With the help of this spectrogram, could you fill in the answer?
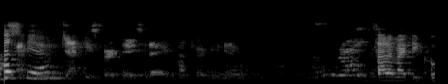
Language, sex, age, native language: Icelandic, other, 12, Icelandic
